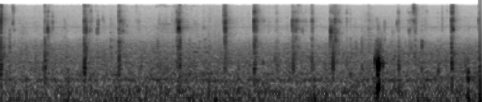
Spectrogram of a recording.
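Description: Person chewing a mouthful of moist chocolate cream cake: soft wet mouth clicks and smacks, about one or two a second, one a little fuller near the end.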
